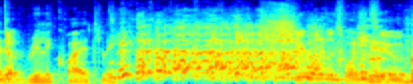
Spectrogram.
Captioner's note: laughter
